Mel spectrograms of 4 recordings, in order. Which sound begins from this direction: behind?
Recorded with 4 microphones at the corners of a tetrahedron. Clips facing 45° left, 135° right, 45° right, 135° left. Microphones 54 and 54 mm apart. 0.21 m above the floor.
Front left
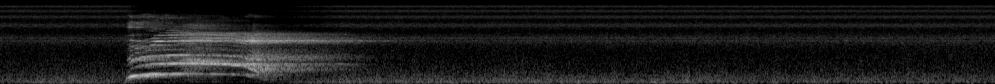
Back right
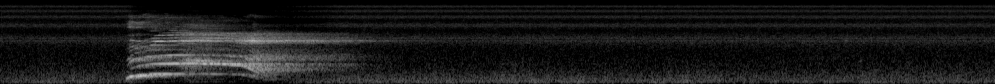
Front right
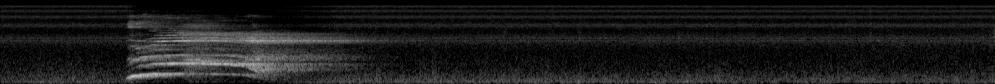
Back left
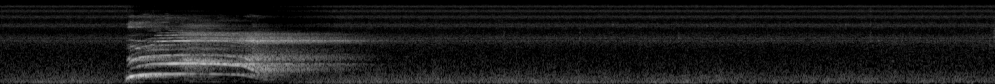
A shout, at 1.3 s.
